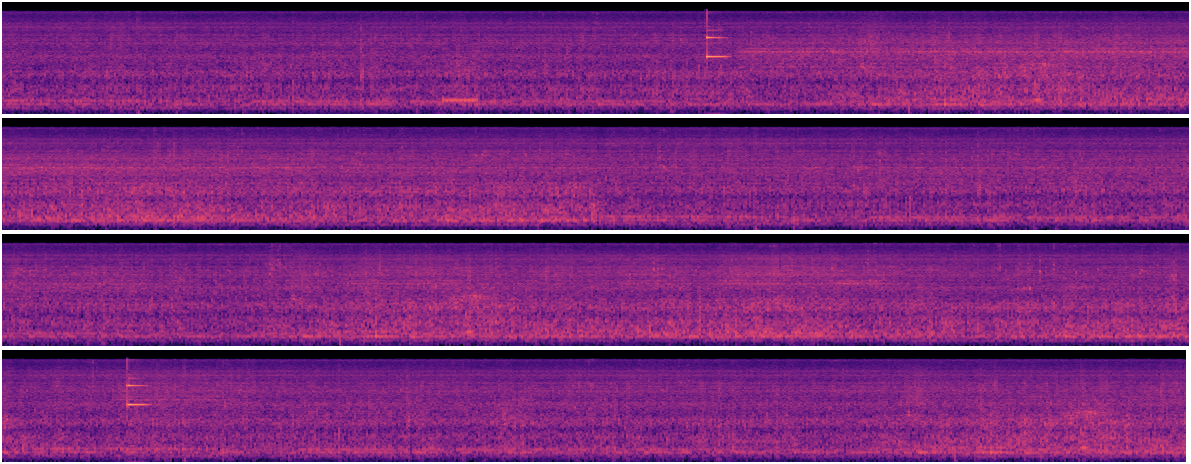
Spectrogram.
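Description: Running noise of a train heard from the locomotive cab, played back at ten times speed so that it becomes a steady, high, water-like rushing hiss. Two sharp clicks with a short high beep stand out, about four seconds in and again near twenty-three seconds.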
